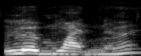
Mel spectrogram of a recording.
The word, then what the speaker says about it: Lemoine: It's like the first part is like you were calling LeBron, so you do le. The middle, the moi, it's like you're throwing somebody a kiss, le moi, and then you put the N at the end, so it's le moine. So the French pronunciation. The E is silent. It is French. It's a French name.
